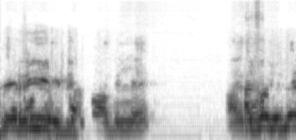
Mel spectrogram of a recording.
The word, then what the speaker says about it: Alphaville: Alpha will, and Not they read Alpha Will. I Alpha wrote it will, as Alpha Alpha will, Will or in whatever. 2005. Now we understand that LLE should not be pronounced.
